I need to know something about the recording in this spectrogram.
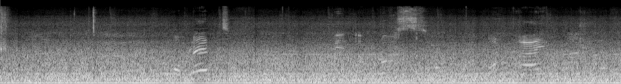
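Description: Steady, loud vehicle running noise, a deep rumble under a broad rushing hiss, with a few faint voices in the background.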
